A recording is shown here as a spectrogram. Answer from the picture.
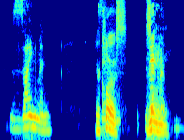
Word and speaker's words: Zinman: Zinman. It's Yeah. like Invader Zin.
